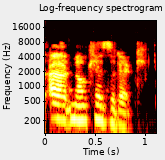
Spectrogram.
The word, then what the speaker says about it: Melchizedek: Did I pronounce that correct? Michelisit Priesthood? – Yes, it is Melchizedek Priesthood.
